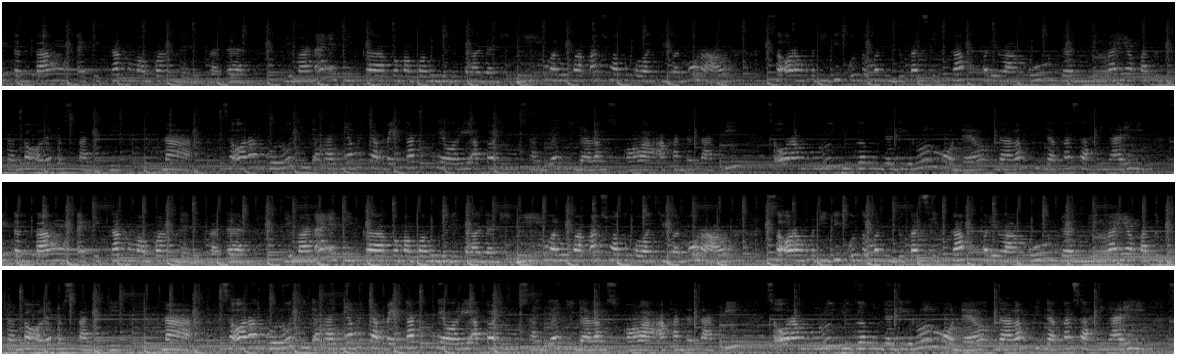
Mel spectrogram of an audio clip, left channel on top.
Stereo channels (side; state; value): left; quieter; 9.6 dB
